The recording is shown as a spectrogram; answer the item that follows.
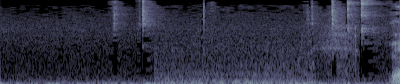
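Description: Faint computer mouse clicks, a few scattered and a quick cluster near the end, over quiet room hum.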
